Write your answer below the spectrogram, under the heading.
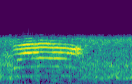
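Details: Qitah, a cat, making noise when squeezed: one drawn-out, high, slightly falling harmonic meow under a second long, over a steady background hiss.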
